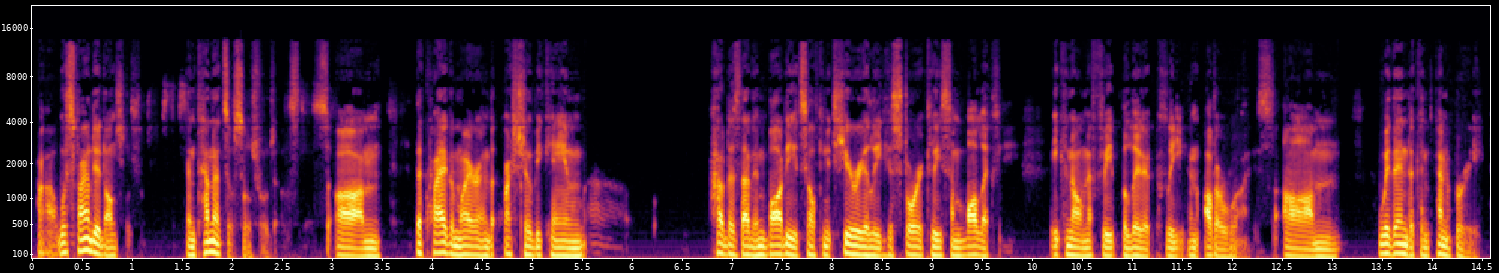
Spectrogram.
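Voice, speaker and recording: A man's voice: deep voice, steady tone, a little fast, no room sound. A middle-aged man from Egypt, a scholar being interviewed, speaking in wordy, hesitant academic phrasing.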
